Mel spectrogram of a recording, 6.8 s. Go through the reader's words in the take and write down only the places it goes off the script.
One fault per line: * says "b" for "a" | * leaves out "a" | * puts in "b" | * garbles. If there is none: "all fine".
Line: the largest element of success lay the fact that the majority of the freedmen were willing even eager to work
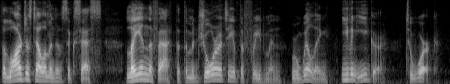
* puts in "in"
